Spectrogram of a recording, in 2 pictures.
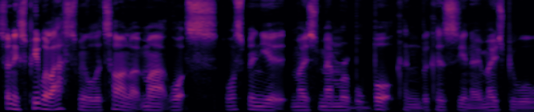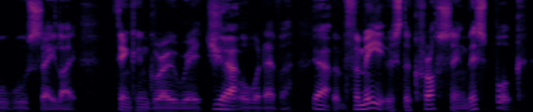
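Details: Adult man speaking; typical speech.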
